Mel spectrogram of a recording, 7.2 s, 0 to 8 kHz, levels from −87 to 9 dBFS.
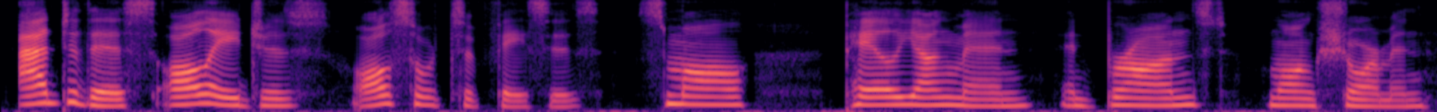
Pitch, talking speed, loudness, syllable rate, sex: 195 Hz, 135 wpm, -22 LUFS, 3.7 syllables/s, female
